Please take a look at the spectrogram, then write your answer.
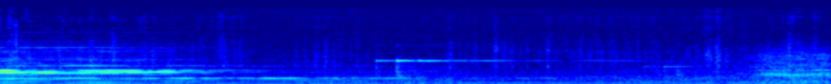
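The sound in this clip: Faint scratching of a pen gliding over paper as a writer works at a desk, soft and continuous beneath quiet sustained musical tones.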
